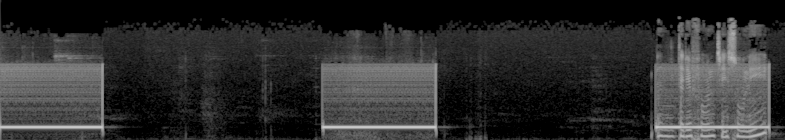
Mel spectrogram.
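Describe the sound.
Three long, steady telephone ringback tones repeat at a slow, even cadence with quiet gaps between them, a call to the phone of the woman who runs a centre or association sheltering elderly people in Beni Mellal going unanswered; a man's voice talks over the third ring.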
